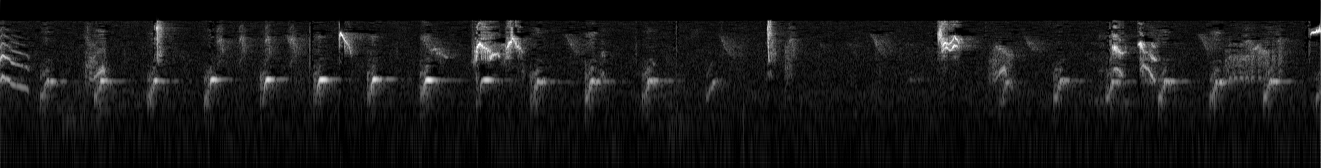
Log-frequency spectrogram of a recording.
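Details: Champion oriental magpie-robin (kacer), singing constantly with a song full of imitated phrases: quick repeated mid-pitched chips, roughly two or three a second, mixed with occasional brighter, higher squeaks.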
